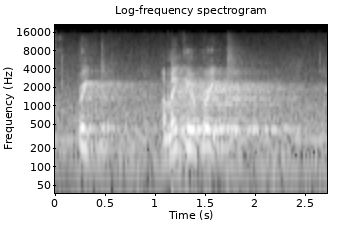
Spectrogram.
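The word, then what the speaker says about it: ברית: Even though it's spelled B-E-R-I-T-H and we think it's two syllables, in Hebrew it's only one. Brit.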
